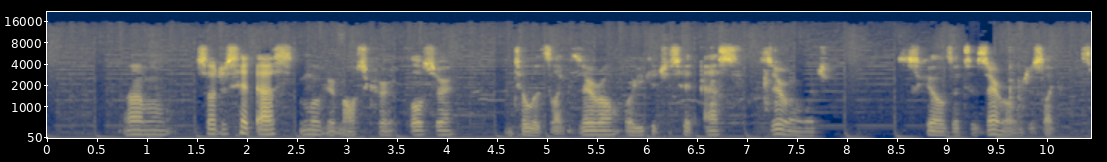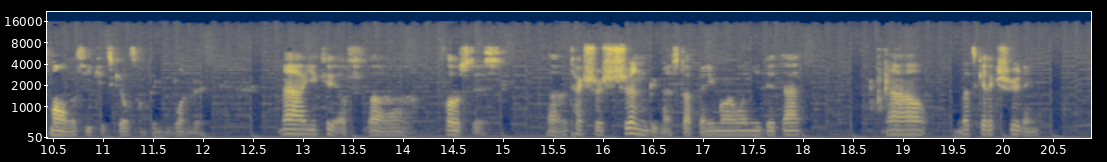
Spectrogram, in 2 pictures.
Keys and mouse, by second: 6.5 s, 9.6 Tab, 14.1-16.0 drag, 18.6 a.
